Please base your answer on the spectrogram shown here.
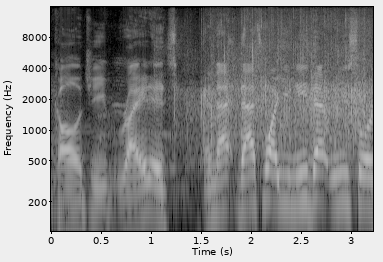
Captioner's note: applause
